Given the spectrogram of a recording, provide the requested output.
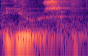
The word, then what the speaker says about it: use: with s and it's if it's a verb pronounce it as a see okay so for example use use is a verb it's an action so I pronounce the ass as I see use use the computer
